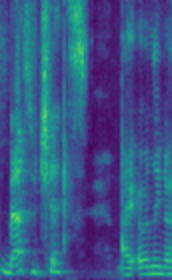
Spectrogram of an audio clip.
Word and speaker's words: Massachusetts: hardest word to pronounce it's massetts for Massachusetts that is hard to pronounce yeah it's just Mass Chets I only know how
